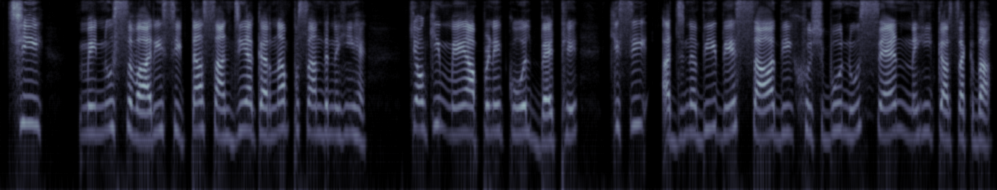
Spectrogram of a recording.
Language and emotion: Punjabi, disgusted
